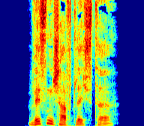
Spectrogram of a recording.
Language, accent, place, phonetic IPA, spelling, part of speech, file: German, Germany, Berlin, [ˈvɪsn̩ʃaftlɪçstə], wissenschaftlichste, adjective, De-wissenschaftlichste.ogg
- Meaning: inflection of wissenschaftlich: 1. strong/mixed nominative/accusative feminine singular superlative degree 2. strong nominative/accusative plural superlative degree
